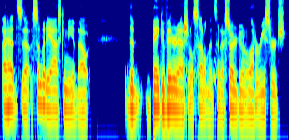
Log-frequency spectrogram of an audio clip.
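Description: Gravelly-voiced rambling man guest. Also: mid-range voice, fairly even intonation, fast, fairly bright tone, no room sound, clean studio sound. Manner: rambling, self-interrupting, speculative. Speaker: podcast guest. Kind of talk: casual conversational interview.

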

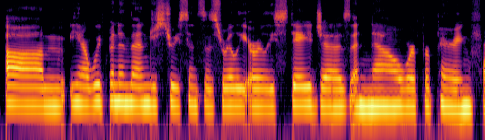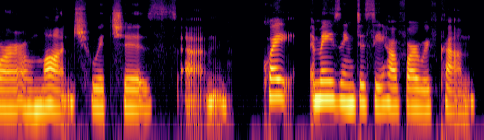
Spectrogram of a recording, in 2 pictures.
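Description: A woman's voice: medium pitch, level tone, normal speed, clear, resonant tone, no echo, studio quality. A young adult woman answering interview questions in a casual, earnest way, with frequent fillers and restarts. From United States. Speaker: interview guest, fashion founder.

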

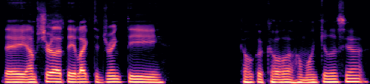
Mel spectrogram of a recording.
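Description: Chatty co-host with a smooth, dry voice. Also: male voice, lowish voice, level tone, moderate pace, a little mellow, no room sound. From Puerto Rico. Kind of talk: casual livestream chat.

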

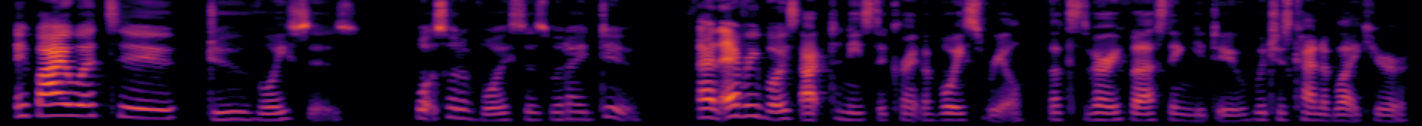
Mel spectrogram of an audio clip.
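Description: Young woman, London accent, chatty, self-deprecating, rambling asides. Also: mid-range voice. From East London, England. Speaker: vlogger. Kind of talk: casual chat to camera.

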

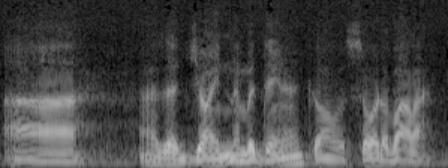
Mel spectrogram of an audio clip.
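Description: A man's voice: sits low, normal speed, muffled recording. An actor playing a rueful, defensive American construction supervisor in a 1950s radio drama, talking tough, regular-guy slang. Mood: rueful, casual. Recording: noisy old radio recording.

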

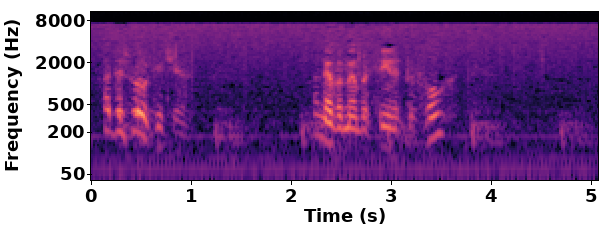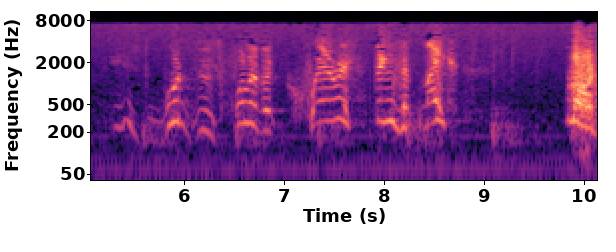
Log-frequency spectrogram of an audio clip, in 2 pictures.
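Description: An actor playing a frightened, boastful fugitive emperor with a gravelly American voice in 1940s radio drama, theatrically muttering to himself and crying out. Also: male voice, extremely high pitch, fairly bright tone, heavily acted. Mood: terrified. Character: fleeing self-made emperor, frightened, boastful, haunted, superstitious fugitive. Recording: noisy, muffled 1940s radio broadcast.

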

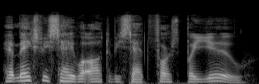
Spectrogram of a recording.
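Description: A man's voice: mid-range voice, expressive, normal speed, a bit bright, no room sound, pitched above the performer's own voice, close to an everyday voice. A man voicing a timid, lovesick young woman in a storybook reading, tremulous, hesitant and pleading. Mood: shy pleading.

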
